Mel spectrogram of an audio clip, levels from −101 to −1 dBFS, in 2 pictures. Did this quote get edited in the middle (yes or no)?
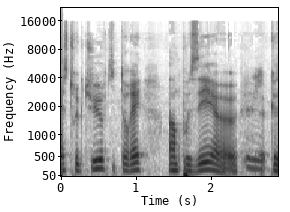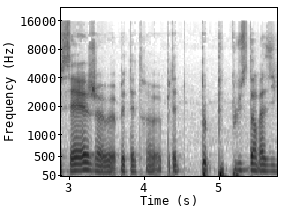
no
